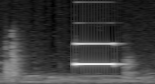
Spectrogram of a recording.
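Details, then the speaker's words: Multimeter in diode/continuity mode checking cheap Chinese earbud cable re-soldered to the jack after a wire break; one clean high beep under half a second: continuity confirmed, good connection, earbuds then work. "pištalicu, i vidjet ćemo ima li kontakta sa jackom, odnosno da čujemo ovaj zvuk."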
